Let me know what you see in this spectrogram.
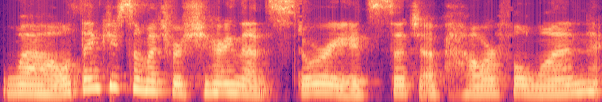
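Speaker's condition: No condition

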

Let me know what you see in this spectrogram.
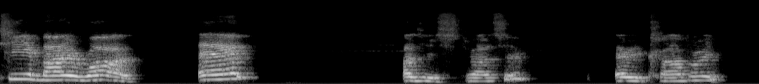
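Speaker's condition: Down syndrome

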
